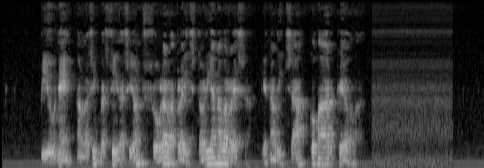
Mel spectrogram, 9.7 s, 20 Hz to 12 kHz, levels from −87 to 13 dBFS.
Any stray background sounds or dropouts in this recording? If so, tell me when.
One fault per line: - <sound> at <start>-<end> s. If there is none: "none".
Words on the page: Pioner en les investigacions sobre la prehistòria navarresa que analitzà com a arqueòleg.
none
